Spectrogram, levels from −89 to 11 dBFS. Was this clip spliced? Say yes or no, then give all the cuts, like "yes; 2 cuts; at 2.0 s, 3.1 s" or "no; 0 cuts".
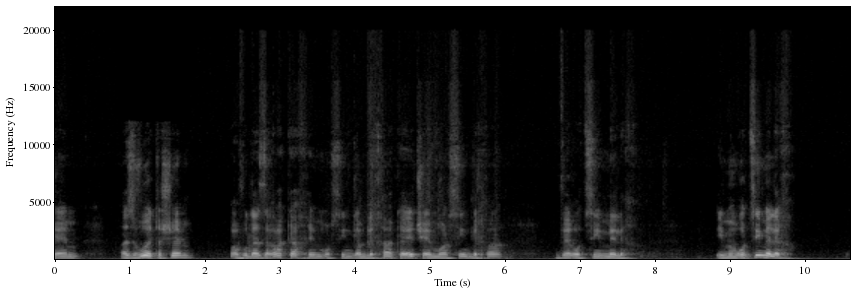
yes; 1 cut; at 2.3 s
